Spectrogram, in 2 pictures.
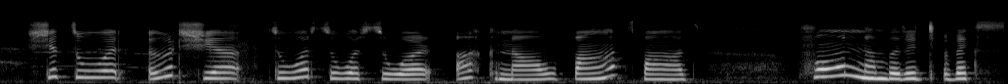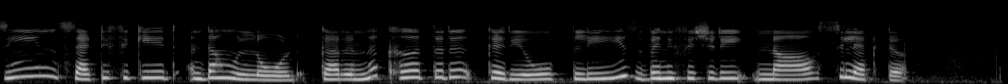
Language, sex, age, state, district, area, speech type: Kashmiri, female, 18-30, Jammu and Kashmir, Ganderbal, rural, read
